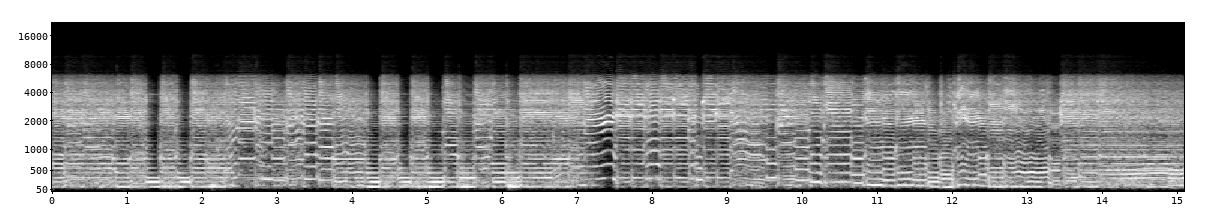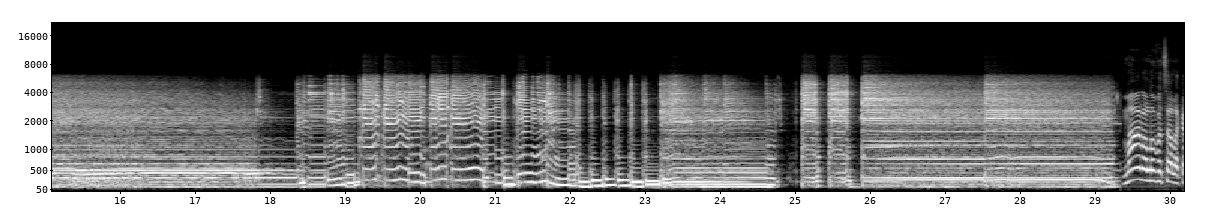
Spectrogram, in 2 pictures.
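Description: Fender American Vintage II 1951 Telecaster played through a Blackstar St. James 6L6 valve amp set with some overdrive: chords and riffs ringing out. There are a few short breaks in the playing about five seconds before the end.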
